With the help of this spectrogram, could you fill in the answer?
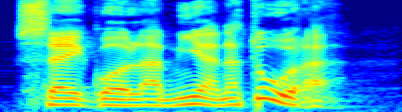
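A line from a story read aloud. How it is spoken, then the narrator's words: Manly voice. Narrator (Italian): rispose con voce maschia l'avversario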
